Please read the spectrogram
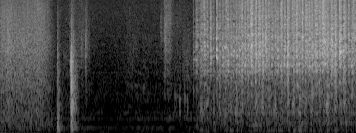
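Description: Faint rustle of plastic sheeting being pulled off, with a single click just before a second in. After a short gap, from about two and a half seconds in, a steady scrape of a metal scraper blade along the edge of cured GFRC concrete.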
